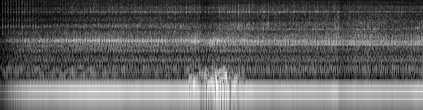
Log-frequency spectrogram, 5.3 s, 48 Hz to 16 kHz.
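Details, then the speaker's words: Lathe turning a maple torpedo baseball bat blank at about 1800–2000 rpm while roughing with a spindle gouge: a steady hum with a brief rattling buzz; chatter vibration of the long blank, reduced by pulling into it with the support hand. "If you're getting that vibration, just slightly pull into the blank a little bit with your support hand."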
